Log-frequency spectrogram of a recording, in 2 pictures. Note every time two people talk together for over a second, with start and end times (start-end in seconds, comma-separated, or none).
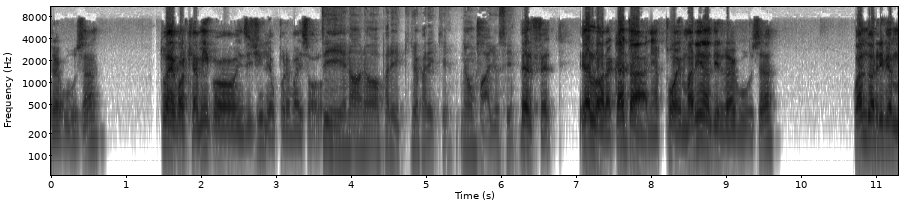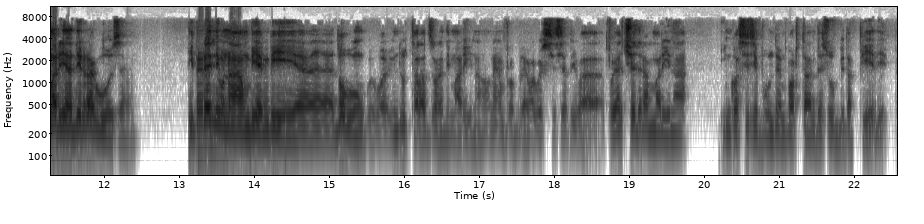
none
